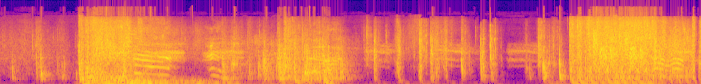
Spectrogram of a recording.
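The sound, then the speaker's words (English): Gunfire and a grenade in an audio drama as a group of men playing Trivial Pursuit are gunned down; heavy booming bursts open and close the passage, with agitated voices and sharp thuds in between. “The Trivial Pursuit players fall. A grenade is rolled in. The last man is gunned down.”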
